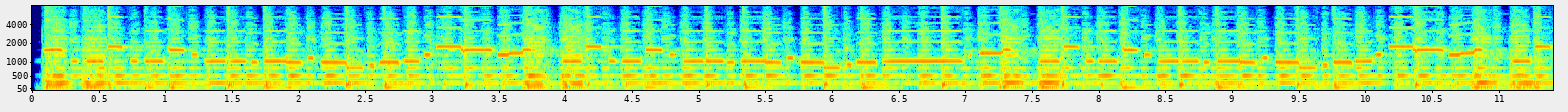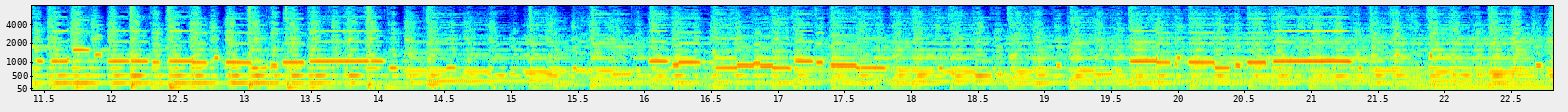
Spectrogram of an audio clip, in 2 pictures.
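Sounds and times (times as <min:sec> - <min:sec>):
jig tunes: 0:00.0 - 0:22.8.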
